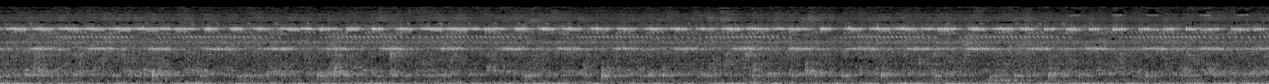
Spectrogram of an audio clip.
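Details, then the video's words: High cricket chirps pulse steadily, roughly four bursts a second, over a soft lower ringing tone. The recording is used for driving away rats, as a sleep aid and for songbird training. "Suara jangkik"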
